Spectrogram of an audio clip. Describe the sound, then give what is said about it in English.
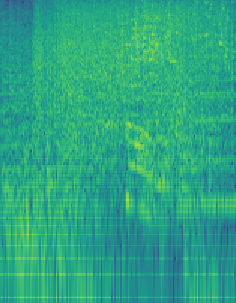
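Glass shatters as a harpoon smashes through a vehicle windscreen: a loud, dense burst of breaking and crashing noise that fills the whole moment, with a brief descending whine partway through. “The harpoon smashes through the windscreen.”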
